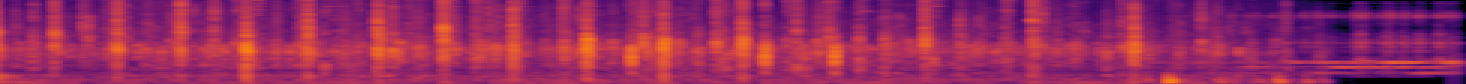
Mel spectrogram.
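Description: A small audience applauding, its separate hand claps irregular and uneven. Near the end the clapping cuts off abruptly and music with bell-like chime tones begins.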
